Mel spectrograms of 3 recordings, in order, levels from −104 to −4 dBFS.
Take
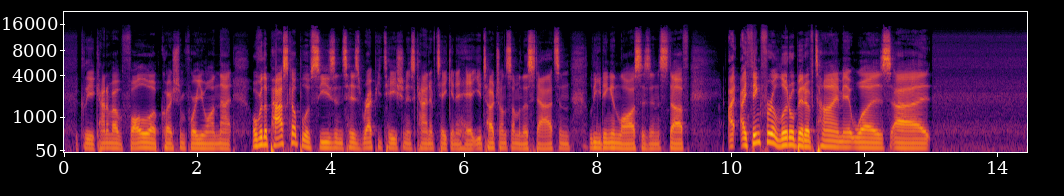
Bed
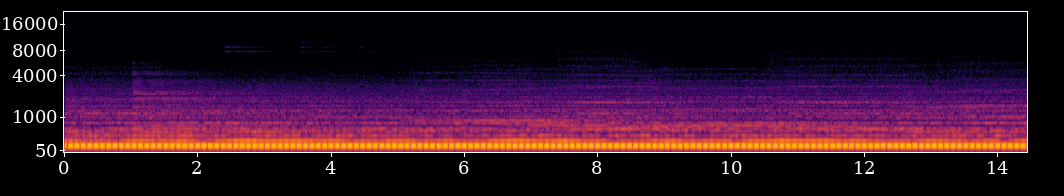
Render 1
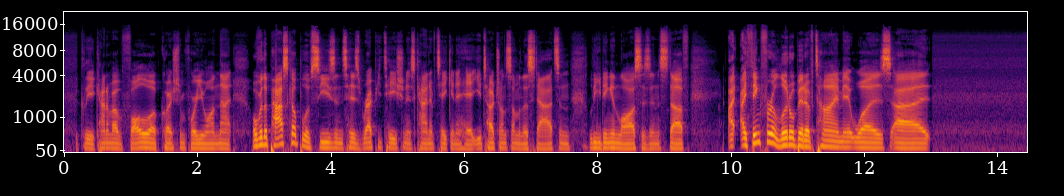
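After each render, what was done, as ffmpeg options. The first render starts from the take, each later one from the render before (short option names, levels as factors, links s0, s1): -af anull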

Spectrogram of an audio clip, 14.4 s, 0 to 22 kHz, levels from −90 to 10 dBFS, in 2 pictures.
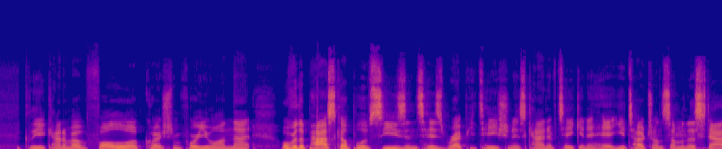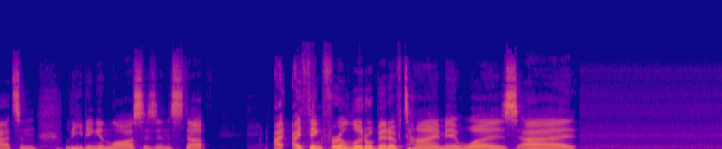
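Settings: -filter_complex "[0:a]asettb=1/sr,asplit=3[s0][s1][s2];[s0]atrim=end=2.234[s3];[s1]atrim=start=2.23:end=2.9,asetpts=PTS-STARTPTS,afade=t=in:d=0.004:c=qsin,afade=t=out:st=0.666:d=0.004:c=qsin,bandreject=f=6000:w=12[s4];[s2]atrim=start=2.896[s5];[s3][s4]acrossfade=d=0.004:c1=hsin:c2=qsin[s6];[s6][s5]acrossfade=d=0.004:c1=qsin:c2=hsin,asettb=1/sr,asplit=3[s7][s8][s9];[s7]atrim=end=6.684[s10];[s8]atrim=start=6.68:end=7.25,asetpts=PTS-STARTPTS,afade=t=in:d=0.004:c=qsin,afade=t=out:st=0.566:d=0.004:c=qsin,equalizer=f=2300:w=1.2:g=9[s11];[s9]atrim=start=7.246[s12];[s10][s11]acrossfade=d=0.004:c1=hsin:c2=qsin[s13];[s13][s12]acrossfade=d=0.004:c1=qsin:c2=hsin,asplit=3[s14][s15][s16];[s14]atrim=end=9.23,asetpts=PTS-STARTPTS,afade=t=out:st=8.92:d=0.31:c=log:silence=0.0630957[s17];[s15]atrim=start=9.23:end=9.69,asetpts=PTS-STARTPTS,volume=0.0631[s18];[s16]atrim=start=9.69,asetpts=PTS-STARTPTS,afade=t=in:d=0.31:c=log:silence=0.0630957[s19];[s17][s18][s19]concat=n=3:v=0:a=1"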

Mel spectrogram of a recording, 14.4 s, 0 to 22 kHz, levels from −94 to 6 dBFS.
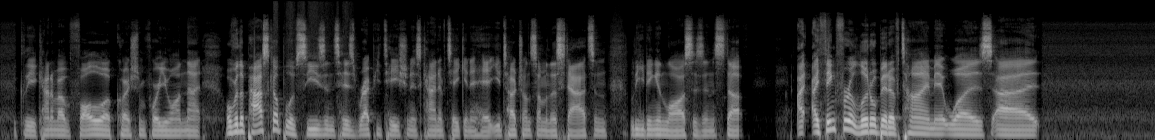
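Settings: -filter_complex "[0:a]asettb=1/sr,asplit=3[s0][s1][s2];[s0]atrim=end=3.414[s3];[s1]atrim=start=3.41:end=4.45,asetpts=PTS-STARTPTS,afade=t=in:d=0.004:c=qsin,afade=t=out:st=1.036:d=0.004:c=qsin,acrusher=bits=8:mode=log:mix=0:aa=0.000001[s4];[s2]atrim=start=4.446[s5];[s3][s4]acrossfade=d=0.004:c1=hsin:c2=qsin[s6];[s6][s5]acrossfade=d=0.004:c1=qsin:c2=hsin,asettb=1/sr,asplit=3[s7][s8][s9];[s7]atrim=end=7.454[s10];[s8]atrim=start=7.45:end=7.98,asetpts=PTS-STARTPTS,afade=t=in:d=0.004:c=qsin,afade=t=out:st=0.526:d=0.004:c=qsin,aeval=exprs='sgn(val(0))*max(abs(val(0))-0.00119,0)':c=same[s11];[s9]atrim=start=7.976[s12];[s10][s11]acrossfade=d=0.004:c1=hsin:c2=qsin[s13];[s13][s12]acrossfade=d=0.004:c1=qsin:c2=hsin"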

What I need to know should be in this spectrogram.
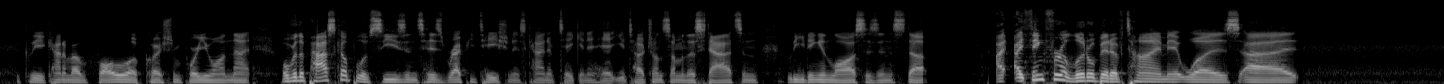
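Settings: -filter_complex "[0:a]asplit=3[s0][s1][s2];[s0]afade=t=out:st=0.65:d=0.02[s3];[s1]lowpass=f=1600:w=0.5412,lowpass=f=1600:w=1.3066,afade=t=in:st=0.65:d=0.02,afade=t=out:st=1.31:d=0.02[s4];[s2]afade=t=in:st=1.31:d=0.02[s5];[s3][s4][s5]amix=inputs=3:normalize=0,asettb=1/sr,asplit=3[s6][s7][s8];[s6]atrim=end=5.004[s9];[s7]atrim=start=5:end=6.48,asetpts=PTS-STARTPTS,afade=t=in:d=0.004:c=qsin,afade=t=out:st=1.476:d=0.004:c=qsin,aeval=exprs='(tanh(12.6*val(0)+0.7)-tanh(0.7))/12.6':c=same[s10];[s8]atrim=start=6.476[s11];[s9][s10]acrossfade=d=0.004:c1=hsin:c2=qsin[s12];[s12][s11]acrossfade=d=0.004:c1=qsin:c2=hsin,asettb=1/sr,asplit=3[s13][s14][s15];[s13]atrim=end=10.104[s16];[s14]atrim=start=10.1:end=10.67,asetpts=PTS-STARTPTS,afade=t=in:d=0.004:c=qsin,afade=t=out:st=0.566:d=0.004:c=qsin,aecho=1:1:3.7:0.86,atrim=end_sample=25137[s17];[s15]atrim=start=10.666[s18];[s16][s17]acrossfade=d=0.004:c1=hsin:c2=qsin[s19];[s19][s18]acrossfade=d=0.004:c1=qsin:c2=hsin"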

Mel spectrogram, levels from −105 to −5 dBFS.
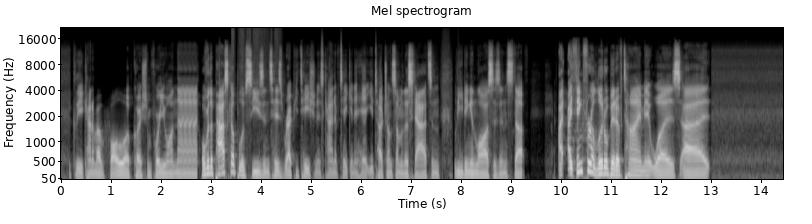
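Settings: -filter_complex "[0:a]asplit=5[s0][s1][s2][s3][s4];[s0]atrim=end=2.462[s5];[s1]atrim=start=2.368:end=2.462[s6];[s2]atrim=start=2.368:end=2.462[s7];[s3]atrim=start=2.368:end=2.462[s8];[s4]atrim=start=2.728[s9];[s5][s6]acrossfade=d=0.004:c1=hsin:c2=hsin[s10];[s10][s7]acrossfade=d=0.004:c1=hsin:c2=hsin[s11];[s11][s8]acrossfade=d=0.004:c1=hsin:c2=hsin[s12];[s12][s9]acrossfade=d=0.004:c1=hsin:c2=hsin"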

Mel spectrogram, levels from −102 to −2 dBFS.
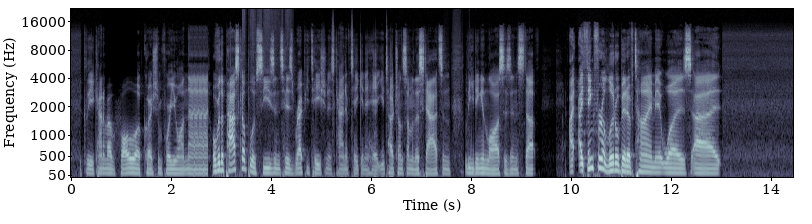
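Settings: -af "highshelf=f=7000:g=10"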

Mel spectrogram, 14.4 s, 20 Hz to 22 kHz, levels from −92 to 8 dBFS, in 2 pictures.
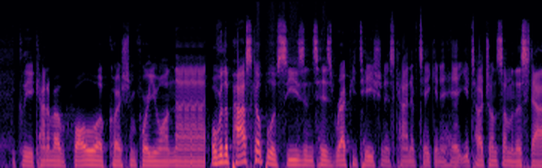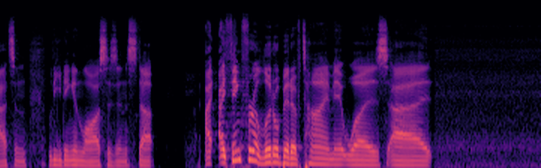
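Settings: -af "lowpass=f=2500:p=1,equalizer=f=1900:t=o:w=0.71:g=-9"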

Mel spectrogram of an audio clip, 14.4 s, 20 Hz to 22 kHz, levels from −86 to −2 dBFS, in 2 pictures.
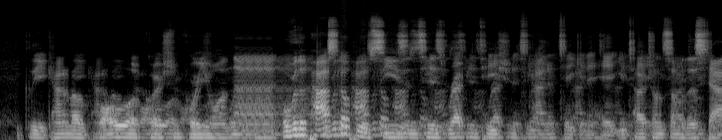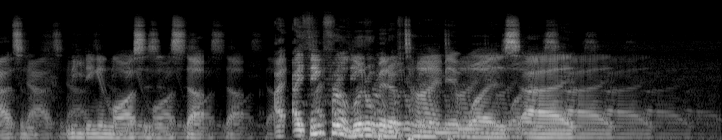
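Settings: -filter_complex "[0:a]asplit=2[s0][s1];[s1]adelay=29,volume=0.562[s2];[s0][s2]amix=inputs=2:normalize=0,asplit=2[s3][s4];[s4]adelay=395,lowpass=f=4000:p=1,volume=0.335,asplit=2[s5][s6];[s6]adelay=395,lowpass=f=4000:p=1,volume=0.4,asplit=2[s7][s8];[s8]adelay=395,lowpass=f=4000:p=1,volume=0.4,asplit=2[s9][s10];[s10]adelay=395,lowpass=f=4000:p=1,volume=0.4[s11];[s5][s7][s9][s11]amix=inputs=4:normalize=0[s12];[s3][s12]amix=inputs=2:normalize=0"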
